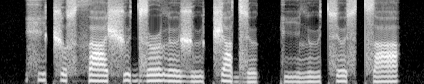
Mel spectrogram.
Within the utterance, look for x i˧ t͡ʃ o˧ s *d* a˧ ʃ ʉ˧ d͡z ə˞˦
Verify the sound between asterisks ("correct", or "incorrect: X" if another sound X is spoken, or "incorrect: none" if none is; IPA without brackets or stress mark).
incorrect: θ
